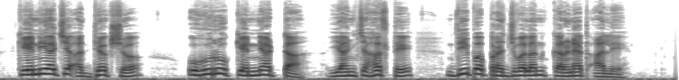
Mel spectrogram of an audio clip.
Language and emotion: Marathi, neutral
